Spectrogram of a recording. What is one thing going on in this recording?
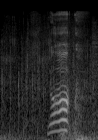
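A large creature lets out a loud, rising shriek.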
